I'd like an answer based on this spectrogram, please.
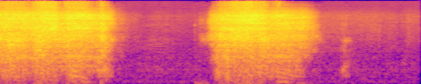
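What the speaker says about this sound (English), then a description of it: "I'm going to sneeze" Two long, loud, breathy bursts like a forceful sneeze or spray hiss, close up, separated by a short pause, with a small faint sound after the second.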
